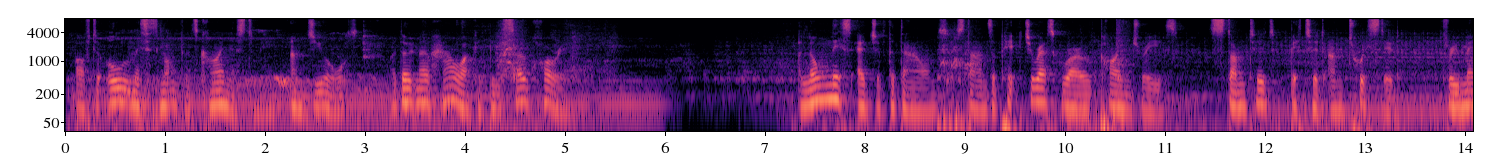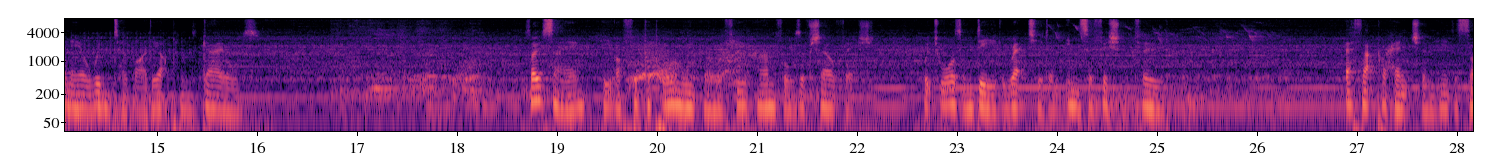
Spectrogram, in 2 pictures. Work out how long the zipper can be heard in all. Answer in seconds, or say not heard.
3 s.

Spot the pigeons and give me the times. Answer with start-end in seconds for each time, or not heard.
0.5-3.1, 8.7-10.8, 16.7-18.3, 23.9-26.3.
